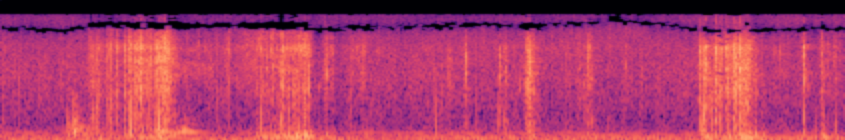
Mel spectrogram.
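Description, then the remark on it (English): Riffle shuffling of a deck of playing cards: three quick fluttering bursts with brief pauses between them, plus a few light taps and clicks as the deck is squared up. No talking. “Hey, I thought I told you not to shuffle.”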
